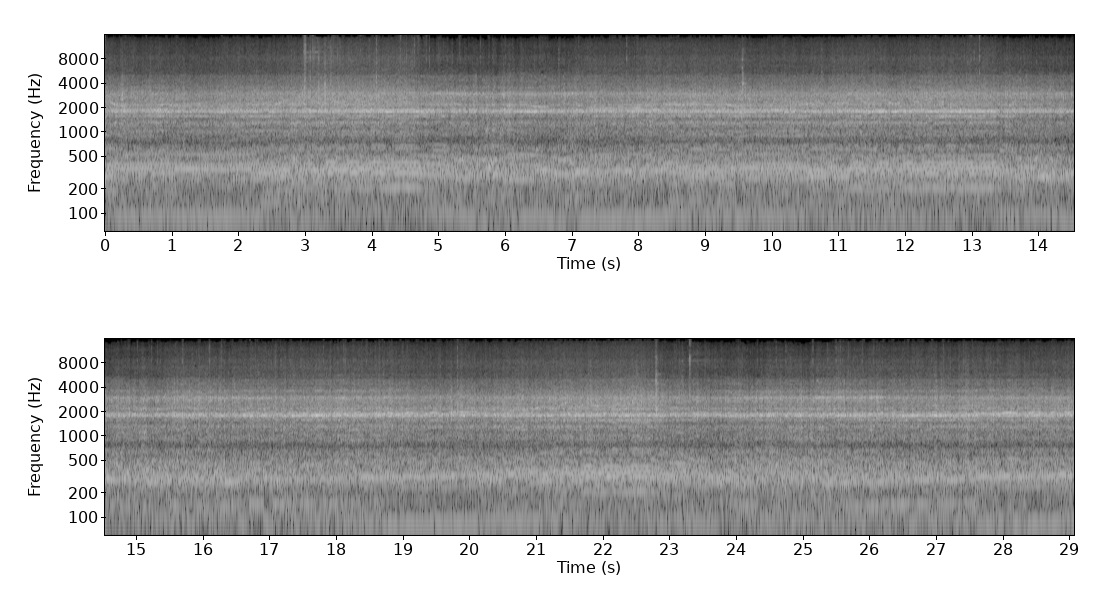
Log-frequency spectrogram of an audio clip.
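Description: A race car engine roars loudly and steadily up close.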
